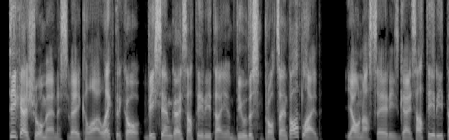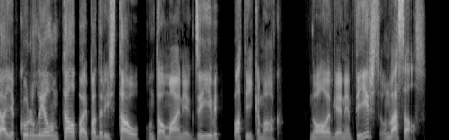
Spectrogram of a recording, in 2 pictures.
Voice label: Reklama

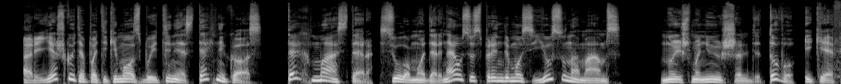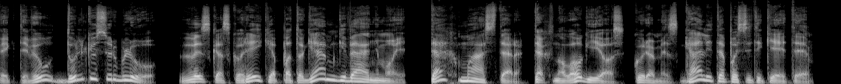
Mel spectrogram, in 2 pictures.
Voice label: Reklama

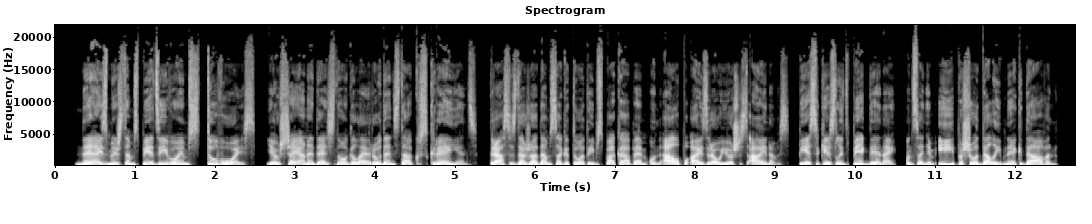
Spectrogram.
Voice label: Reklama LV

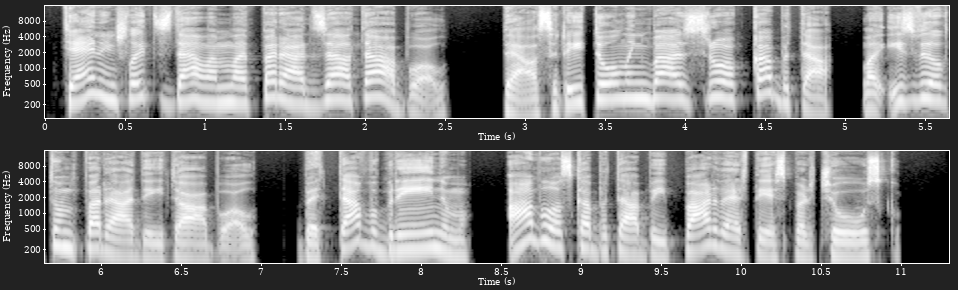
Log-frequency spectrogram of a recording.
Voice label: Pasaka LV

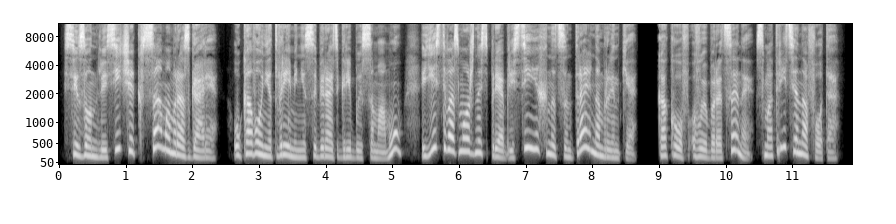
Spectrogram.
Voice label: Reklāma RU

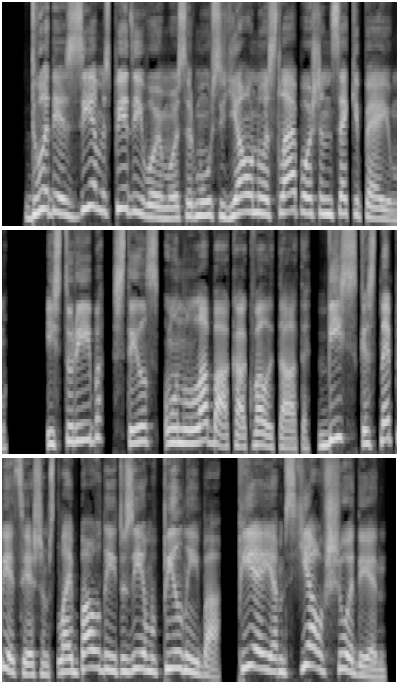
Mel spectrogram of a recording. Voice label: Reklama LV

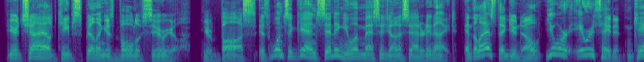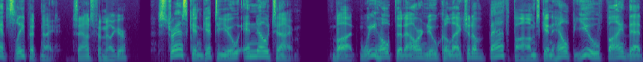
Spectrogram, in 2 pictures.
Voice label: Reklāma

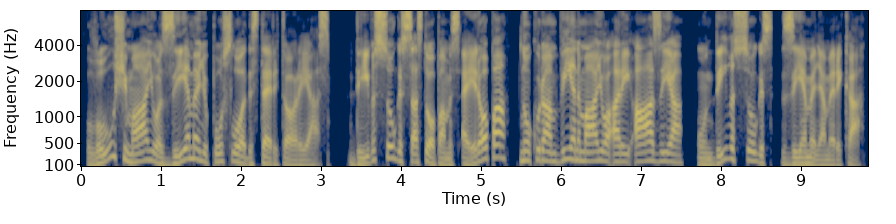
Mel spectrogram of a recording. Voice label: lv

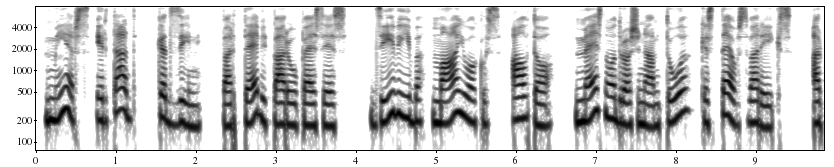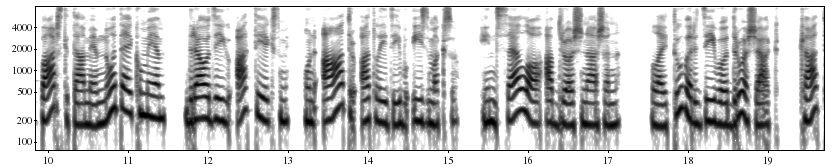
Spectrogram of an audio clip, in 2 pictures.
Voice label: Reklama

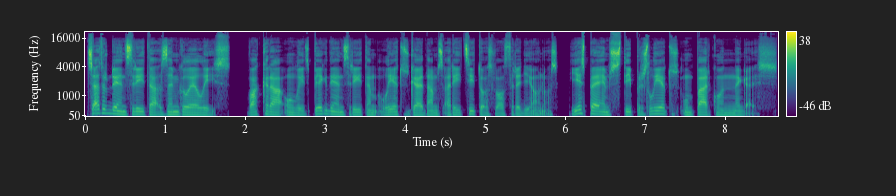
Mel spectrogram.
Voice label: lv

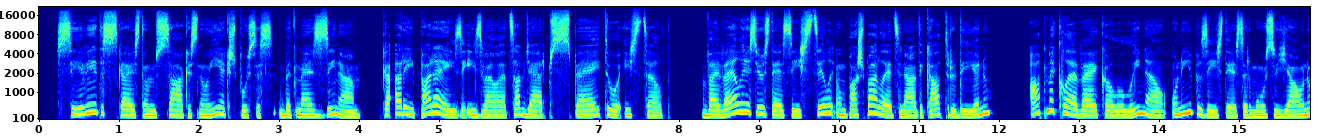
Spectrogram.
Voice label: Reklama

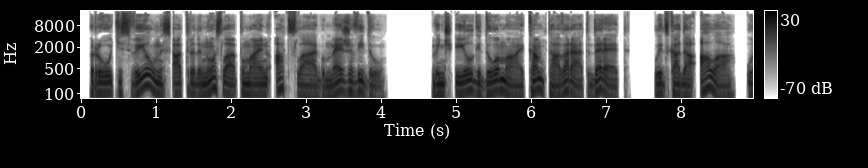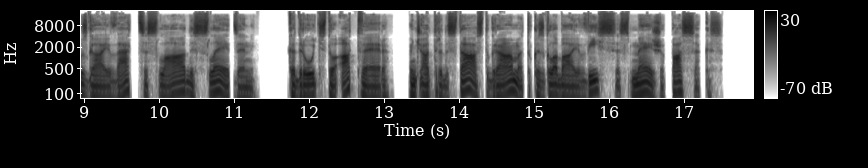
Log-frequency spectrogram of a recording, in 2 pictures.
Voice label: Pasaka LV

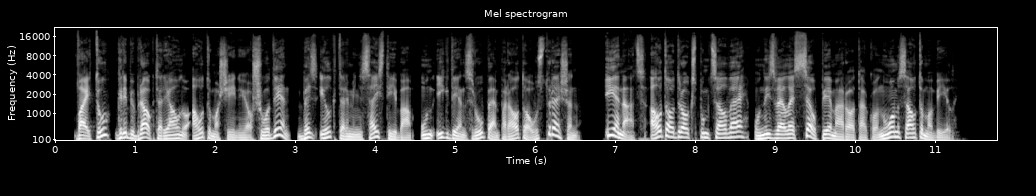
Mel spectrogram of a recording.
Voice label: Reklāma

